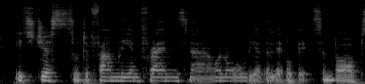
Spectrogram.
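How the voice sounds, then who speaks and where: The speaker is a woman. She talks with a Welsh accent. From Wales, Welsh valleys. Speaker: budgeting vlogger. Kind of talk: casual vlog tutorial. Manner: chatty, many fillers.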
